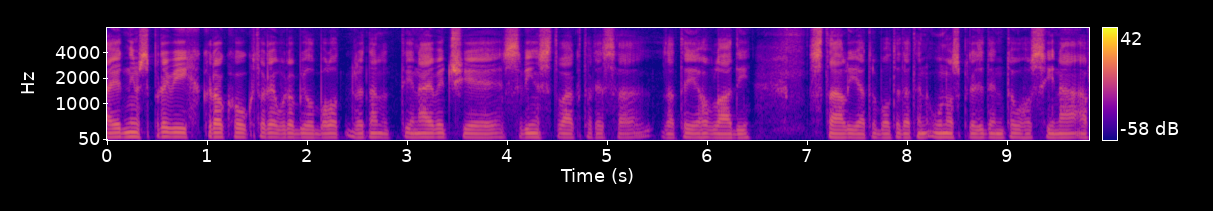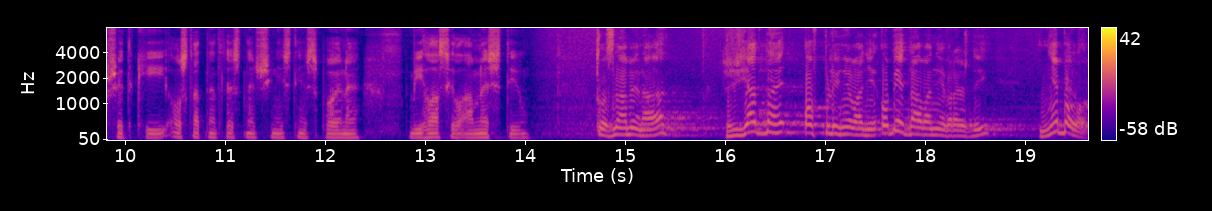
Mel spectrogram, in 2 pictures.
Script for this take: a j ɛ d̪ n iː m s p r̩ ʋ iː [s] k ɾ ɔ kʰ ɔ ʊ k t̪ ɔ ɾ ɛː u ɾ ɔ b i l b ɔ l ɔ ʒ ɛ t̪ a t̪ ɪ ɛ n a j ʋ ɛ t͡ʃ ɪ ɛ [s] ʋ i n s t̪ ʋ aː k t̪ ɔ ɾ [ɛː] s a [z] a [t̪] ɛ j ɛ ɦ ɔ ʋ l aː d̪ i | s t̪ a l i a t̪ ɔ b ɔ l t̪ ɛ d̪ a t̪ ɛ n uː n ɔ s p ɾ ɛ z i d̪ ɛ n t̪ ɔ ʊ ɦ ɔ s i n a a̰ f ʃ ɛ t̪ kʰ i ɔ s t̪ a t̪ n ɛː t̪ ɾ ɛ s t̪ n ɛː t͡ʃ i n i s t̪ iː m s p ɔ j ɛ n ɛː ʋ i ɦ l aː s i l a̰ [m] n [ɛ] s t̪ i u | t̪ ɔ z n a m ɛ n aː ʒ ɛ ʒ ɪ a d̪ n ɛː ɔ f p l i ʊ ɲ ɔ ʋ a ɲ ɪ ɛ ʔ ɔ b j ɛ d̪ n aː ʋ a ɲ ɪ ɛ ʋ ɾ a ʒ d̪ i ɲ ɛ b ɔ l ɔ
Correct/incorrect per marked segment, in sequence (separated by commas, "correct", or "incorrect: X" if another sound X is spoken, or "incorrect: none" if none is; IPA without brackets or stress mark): incorrect: x, correct, correct, correct, correct, correct, correct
